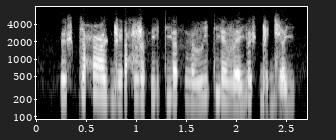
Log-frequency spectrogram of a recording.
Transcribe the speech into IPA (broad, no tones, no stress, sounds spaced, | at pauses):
ø ʃ t ʏ ħ ʕ ø j ɖ e ɾ ɐ ħ ʐ ɐ θ j i t j ɐ θ ɦ œ v i t j ɛ v ɛ j œ ʃ ɖ ə d͡ʑ ɐ j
